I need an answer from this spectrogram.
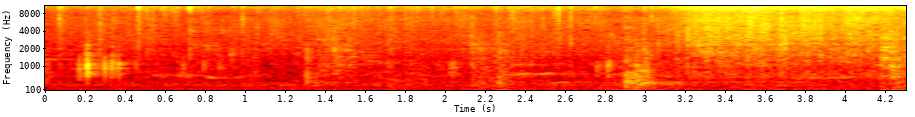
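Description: Chopped ginger and whole spices sizzling in hot oil in a frying pan, with a few light scrapes as the pan is handled; the sizzle grows louder about three seconds in.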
